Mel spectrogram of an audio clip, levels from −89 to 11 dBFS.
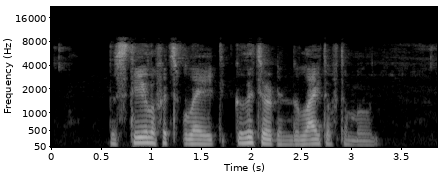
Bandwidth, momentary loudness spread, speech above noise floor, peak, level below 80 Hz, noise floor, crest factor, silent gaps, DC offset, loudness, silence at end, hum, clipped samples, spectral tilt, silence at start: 9.4 kHz; 16 LU; 35 dB; -12 dBFS; -68 dBFS; -64 dBFS; 20 dB; none; under 0.1%; -28 LUFS; 0.6 s; none; under 0.1%; -4 dB/octave; 0.05 s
